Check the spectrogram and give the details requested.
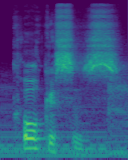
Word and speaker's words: Caucasus: O oh, I am pronouncing it incorrectly. Pronunciation. Caucuses. Caucuses. Caucuses. Okay. My bad. My bad. Caucasian, I think. Yeah, that's what I was looking for. Like caucus. You're Caucasian from caucus. No, it's caucuses.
